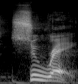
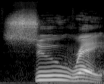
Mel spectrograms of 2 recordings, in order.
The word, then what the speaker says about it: Sirui: It's Sirui. Sirui. Everybody say it with me now. Sirui. It's not some other pronunciation, it's Sirui.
